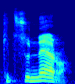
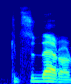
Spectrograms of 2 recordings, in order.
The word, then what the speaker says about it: Kitsunero: Uh kitsunero. Kitsunero, right? Like it it rhymes with Monero with Bitcoin.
